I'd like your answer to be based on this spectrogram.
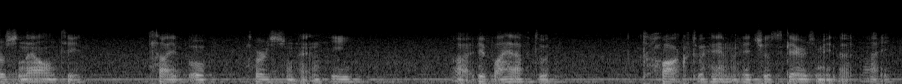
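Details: Woman shown as an example of stuttering; stuttering.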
